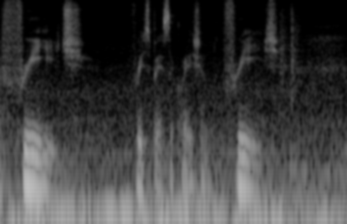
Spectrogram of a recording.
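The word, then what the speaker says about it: Friis: each free space equation freeze that's Danish apparently most of the people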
